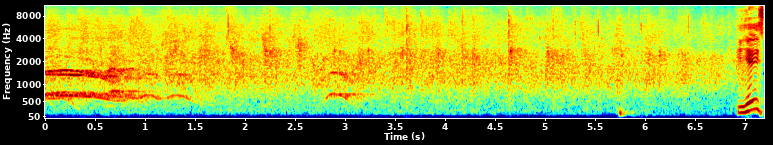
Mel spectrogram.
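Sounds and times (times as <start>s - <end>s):
high whoop or cheer: 0.0s - 1.6s, 2.8s - 3.3s
audience applauding: 0.0s - 7.1s
speech: 7.0s - 7.1s.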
